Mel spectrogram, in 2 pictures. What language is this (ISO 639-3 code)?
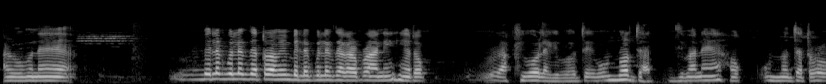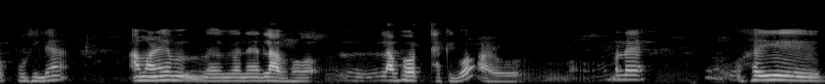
asm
